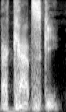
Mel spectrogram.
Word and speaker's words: Akatsuki: of anime if much it's pronounced Akatsuki apparently I can't skate a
